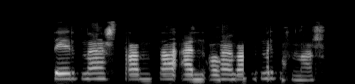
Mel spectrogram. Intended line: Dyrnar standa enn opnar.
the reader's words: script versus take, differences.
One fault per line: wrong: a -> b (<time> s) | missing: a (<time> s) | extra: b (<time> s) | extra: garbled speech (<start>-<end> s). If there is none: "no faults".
extra: garbled speech (2.2-2.8 s)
